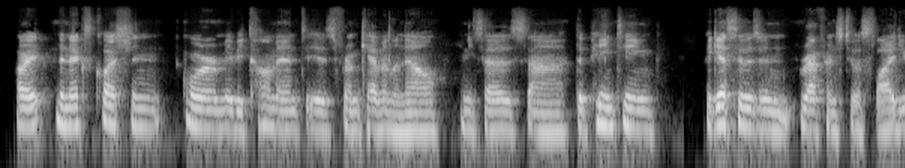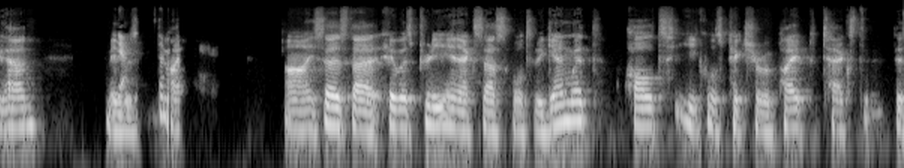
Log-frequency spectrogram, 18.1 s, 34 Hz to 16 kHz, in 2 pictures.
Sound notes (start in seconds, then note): 10.8 speaks faintly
